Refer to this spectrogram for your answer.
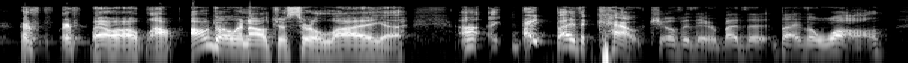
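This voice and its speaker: Someone does a put-on character voice at a middle pitch. The pace is moderate, and the background is quiet. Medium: read story.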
